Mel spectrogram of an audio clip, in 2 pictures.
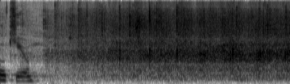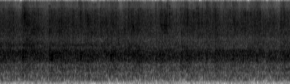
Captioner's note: audience clapping loudly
